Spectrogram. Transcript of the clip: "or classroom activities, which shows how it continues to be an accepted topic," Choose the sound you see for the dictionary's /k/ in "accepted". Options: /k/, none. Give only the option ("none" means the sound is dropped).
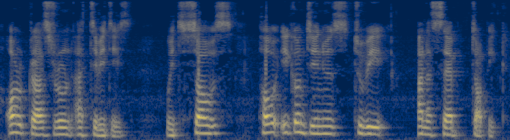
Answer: none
